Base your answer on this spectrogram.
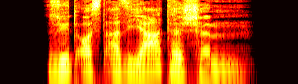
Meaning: strong dative masculine/neuter singular of südostasiatisch
- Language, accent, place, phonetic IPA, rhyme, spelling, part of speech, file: German, Germany, Berlin, [zyːtʔɔstʔaˈzi̯aːtɪʃm̩], -aːtɪʃm̩, südostasiatischem, adjective, De-südostasiatischem.ogg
